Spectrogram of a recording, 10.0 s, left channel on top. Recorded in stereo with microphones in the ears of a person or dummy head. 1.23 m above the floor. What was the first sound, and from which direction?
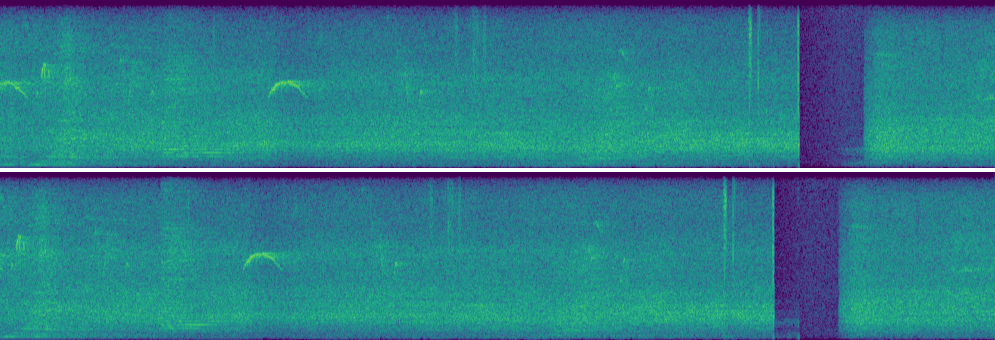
A snare drum, 65° right (ahead or behind).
